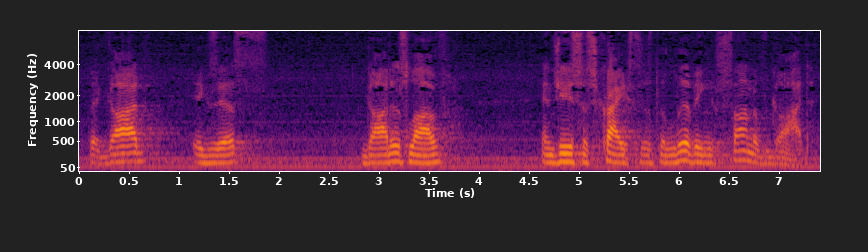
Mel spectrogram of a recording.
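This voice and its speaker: A man's voice: medium pitch, a little mellow. Reflective man in his sixties preaching. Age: 60s. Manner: reflective, conversational, with slow emphatic pauses. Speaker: pastor. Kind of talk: sermon. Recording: echoey hall with faint hum.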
